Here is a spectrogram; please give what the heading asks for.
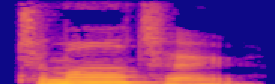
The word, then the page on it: tomato: British English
